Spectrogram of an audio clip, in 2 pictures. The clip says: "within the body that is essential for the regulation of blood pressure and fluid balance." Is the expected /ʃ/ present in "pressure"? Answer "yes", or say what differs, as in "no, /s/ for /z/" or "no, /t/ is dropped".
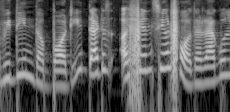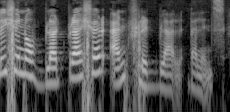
yes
